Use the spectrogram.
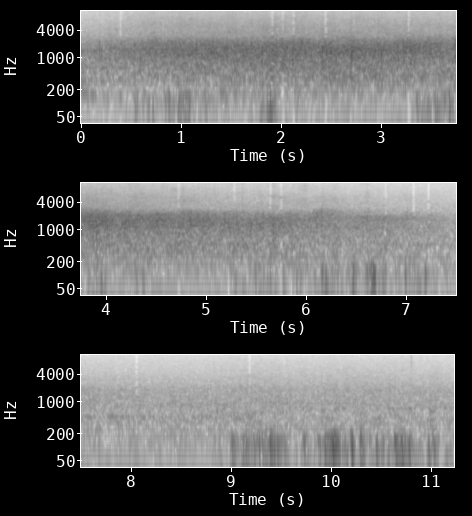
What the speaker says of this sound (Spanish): Un fuerte aplauso, que se sienta.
